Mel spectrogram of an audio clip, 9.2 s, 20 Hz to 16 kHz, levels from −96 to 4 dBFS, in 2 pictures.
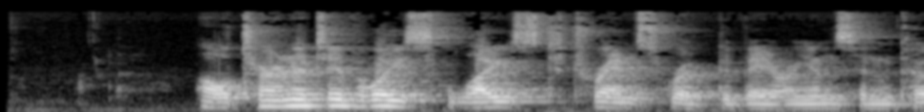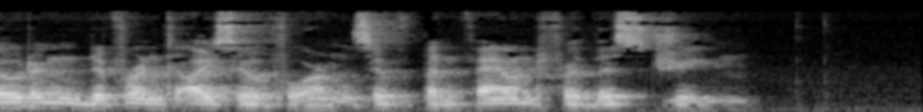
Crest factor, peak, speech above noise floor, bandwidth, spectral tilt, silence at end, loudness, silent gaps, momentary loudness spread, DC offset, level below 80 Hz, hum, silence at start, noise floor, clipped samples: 18 dB; 0 dBFS; 47 dB; 11.5 kHz; -5 dB/octave; 0.9 s; -17 LUFS; none; 10 LU; under 0.1%; -54 dBFS; none; 1 s; -63 dBFS; under 0.1%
